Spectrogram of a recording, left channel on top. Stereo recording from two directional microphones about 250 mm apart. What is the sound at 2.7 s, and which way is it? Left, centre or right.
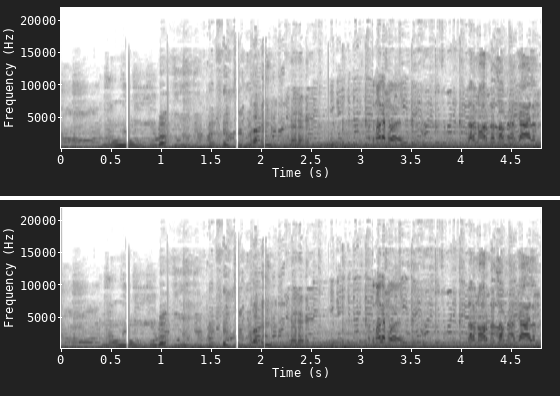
Music, centre.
